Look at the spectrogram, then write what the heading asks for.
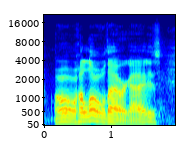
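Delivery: slow, drawn-out cartoon character voice. Voicing Zoidberg greeting the players from the corner: Zoidberg voice. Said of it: "He goes".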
